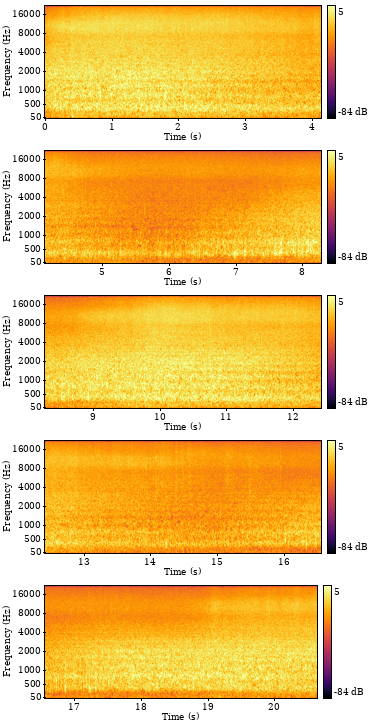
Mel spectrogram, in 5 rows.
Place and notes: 花蓮市民有里, Hualien County - Waves
Waves sound
Zoom H2n MS+XY +Spatial Audio
Hualien City, 花蓮北濱外環道, 14 December 2016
